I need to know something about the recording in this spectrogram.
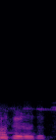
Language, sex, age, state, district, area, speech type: Nepali, male, 18-30, West Bengal, Darjeeling, rural, conversation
